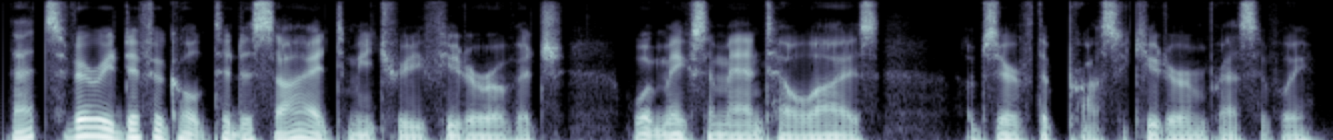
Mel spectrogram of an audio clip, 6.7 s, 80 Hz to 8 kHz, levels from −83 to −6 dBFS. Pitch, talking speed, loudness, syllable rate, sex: 85 Hz, 155 wpm, -20 LUFS, 6.2 syllables/s, male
